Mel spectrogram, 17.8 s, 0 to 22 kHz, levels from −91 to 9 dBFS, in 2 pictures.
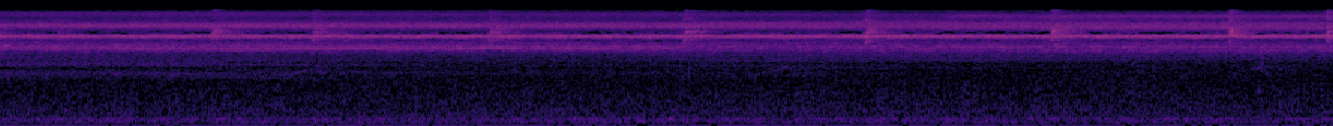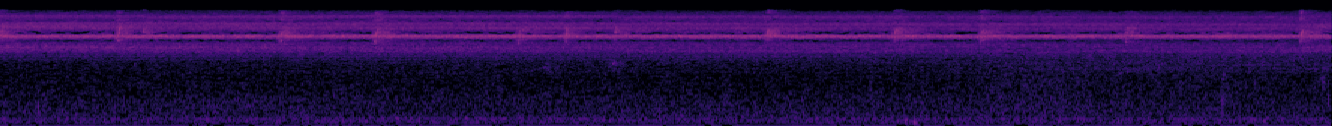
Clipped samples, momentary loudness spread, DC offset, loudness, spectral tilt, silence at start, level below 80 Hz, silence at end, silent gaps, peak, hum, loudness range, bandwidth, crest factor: under 0.1%; 2 LU; under 0.1%; -39 LUFS; 2 dB/octave; 0 s; -86 dBFS; 0 s; none; -26 dBFS; none; 1 LU; 16 kHz; 16 dB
